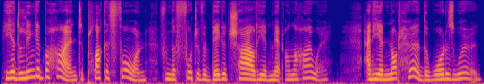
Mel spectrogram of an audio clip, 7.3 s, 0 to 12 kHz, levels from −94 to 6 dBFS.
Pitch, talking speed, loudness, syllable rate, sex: 210 Hz, 240 wpm, -20 LUFS, 5.4 syllables/s, female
